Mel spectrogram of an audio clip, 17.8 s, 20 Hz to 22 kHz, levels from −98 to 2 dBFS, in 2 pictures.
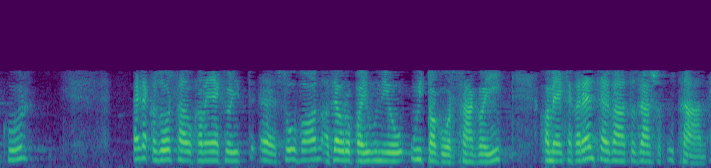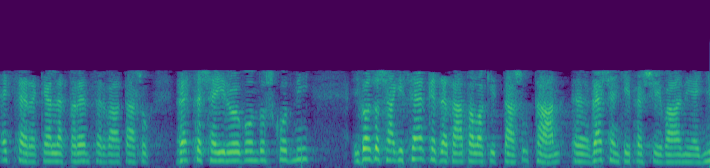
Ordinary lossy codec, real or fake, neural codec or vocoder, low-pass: AAC, 16 kbps; real; none; 7.2 kHz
